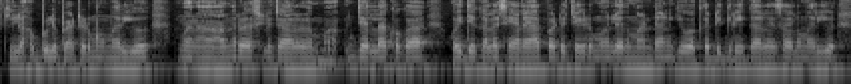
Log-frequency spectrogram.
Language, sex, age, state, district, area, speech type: Telugu, male, 45-60, Andhra Pradesh, Srikakulam, urban, spontaneous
